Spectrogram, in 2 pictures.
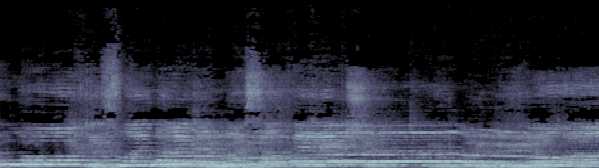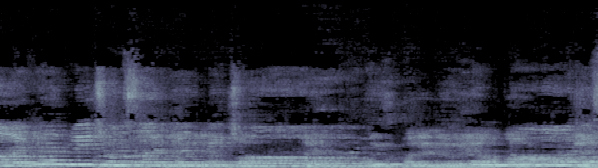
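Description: Mixed choir of men's and women's voices singing a cappella in harmony, the parts holding long, sustained notes.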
